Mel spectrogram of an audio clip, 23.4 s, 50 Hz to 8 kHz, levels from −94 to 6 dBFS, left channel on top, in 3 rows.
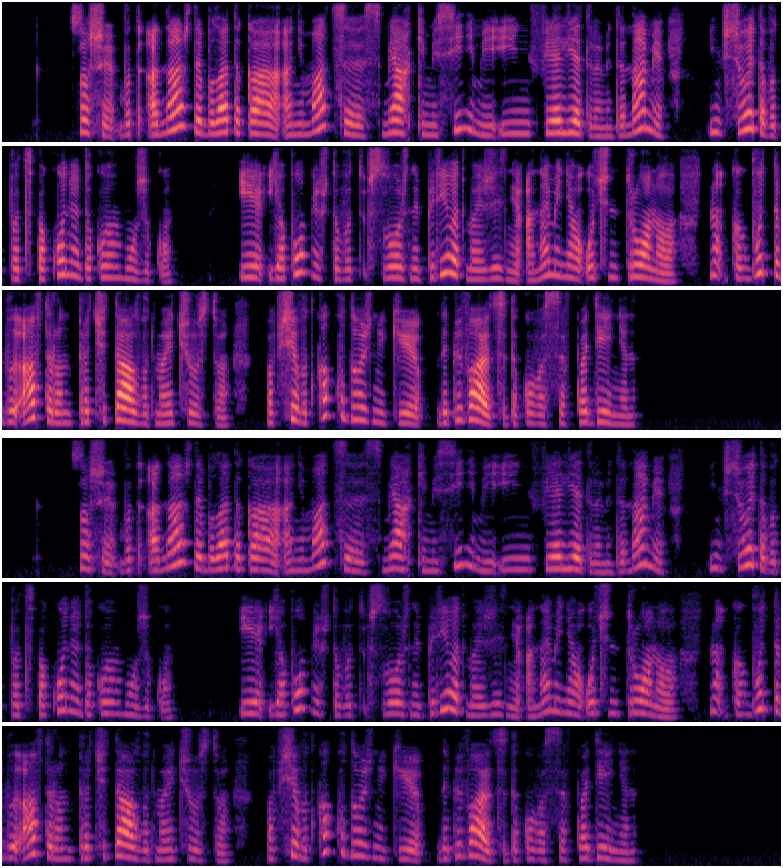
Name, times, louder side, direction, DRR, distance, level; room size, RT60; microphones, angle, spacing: voice 1, 0.7-6.8 7.1-8.0 8.3-9.5 10.2-18.0 18.3-21.9, left 7 dB, 80° left, 0.4 m, -29 dB
3.1 x 2.3 x 2.8 m
head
